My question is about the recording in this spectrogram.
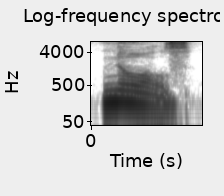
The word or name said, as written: knowles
